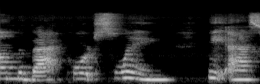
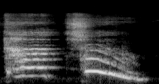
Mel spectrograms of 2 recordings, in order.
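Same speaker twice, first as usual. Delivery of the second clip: high, loud "Ka-choo" sneeze; the narrator finally sneezes; 10 semitones higher, 5 dB louder than usual. A narrator's reading. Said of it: "and sneezed".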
